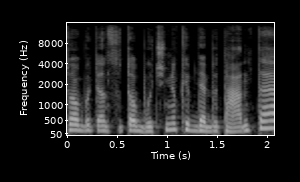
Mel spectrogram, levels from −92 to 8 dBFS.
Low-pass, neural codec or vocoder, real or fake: 14.4 kHz; codec, 44.1 kHz, 7.8 kbps, DAC; fake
